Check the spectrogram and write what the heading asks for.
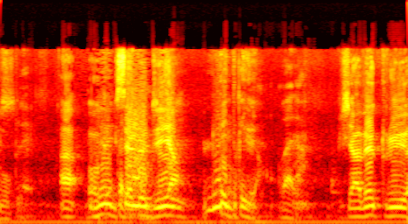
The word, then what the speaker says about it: Le Drian: Le Truand. Le Truand, oh, ok. Jean-Yves Le Drian, s'il vous plaît. Ah, ok, c'est Le Drian.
